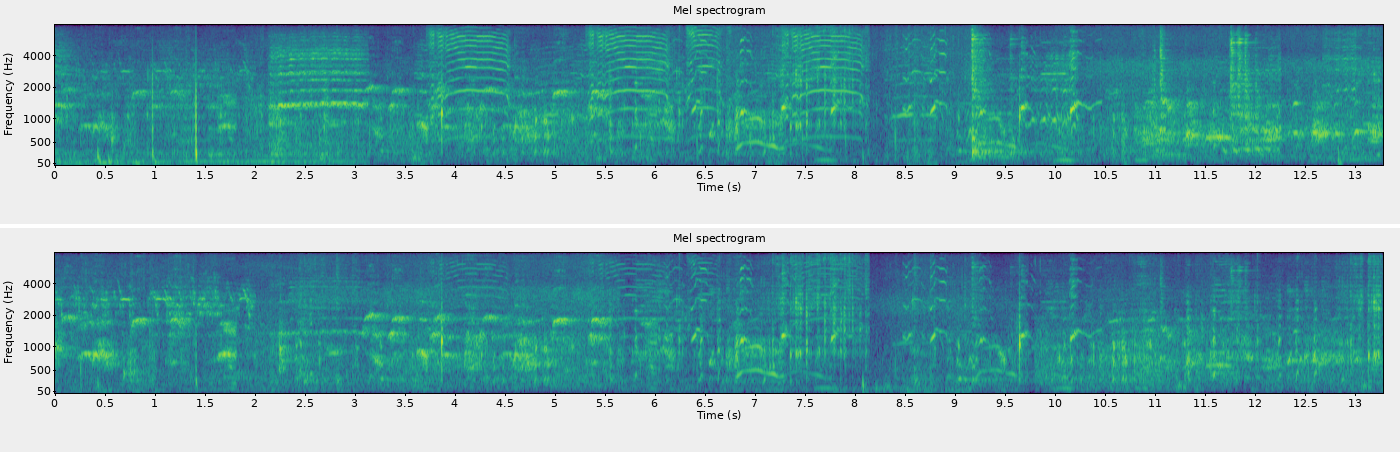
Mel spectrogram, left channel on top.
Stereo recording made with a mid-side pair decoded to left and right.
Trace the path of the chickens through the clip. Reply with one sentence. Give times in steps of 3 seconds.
You can hear the chickens on the right from 0 s, in the centre from 3 s and on the right from 9 s.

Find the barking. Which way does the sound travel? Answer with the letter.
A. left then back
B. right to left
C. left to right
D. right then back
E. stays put
B.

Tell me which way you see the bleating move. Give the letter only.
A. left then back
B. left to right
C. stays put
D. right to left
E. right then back
C.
